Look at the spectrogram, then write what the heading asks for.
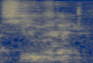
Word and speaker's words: Shivhare: Myself, Dr. Shivhari. Actually, it's my father's fault that he has not given me the Hindi meaning. Actually, SHIVHARE is real pronunciation, but because my father was in Air Force, he has copied Kapil Dev, because Kapil Dev is written as DEO and DEB also.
